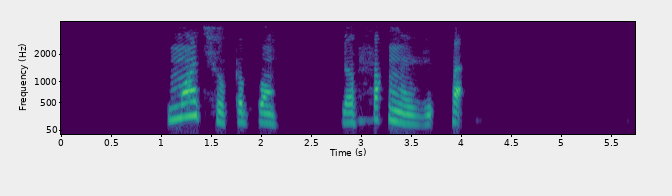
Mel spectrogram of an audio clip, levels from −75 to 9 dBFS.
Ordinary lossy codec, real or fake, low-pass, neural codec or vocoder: Opus, 32 kbps; real; 3.6 kHz; none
